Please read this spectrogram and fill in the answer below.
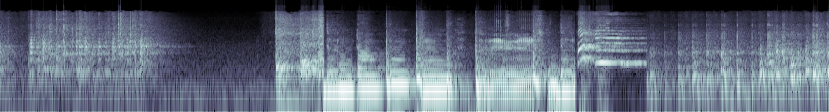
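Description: Mouth-made sound effects, beatbox-style. A hissing burst is followed by a short pause, then a run of short hummed tones stepping up and down, a rising glide, and another hiss.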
